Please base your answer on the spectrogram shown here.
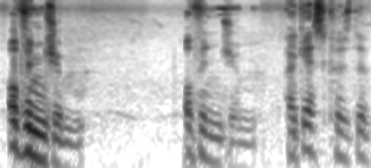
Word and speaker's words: Ovingham: See, I would pronounce it Ovingham. Ovingham Ovingham allegedly suspectedly They pronounce it around here Ovingham. Ovingham.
